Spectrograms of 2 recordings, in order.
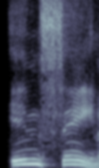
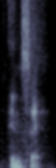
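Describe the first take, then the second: First: Insane. said much higher and louder, drawn out; excited insane. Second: Quiet insane. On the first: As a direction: burst out with Insane. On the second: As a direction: drop the voice on Insane. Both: Real, not acted.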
